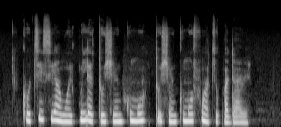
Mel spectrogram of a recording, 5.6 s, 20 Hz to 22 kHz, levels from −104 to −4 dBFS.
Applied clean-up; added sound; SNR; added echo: none; none; none; none.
